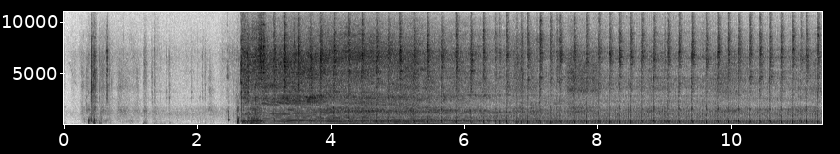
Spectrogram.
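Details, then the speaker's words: Restored KTM 300 EXC two-stroke, cold start on choke before test ride: crisp start, revs swing up then settle into steady popping idle about three beats a second; healthy. "put some choke into her, eh? Because I didn't do that. Loves a bit of choke, 2-stroke."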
